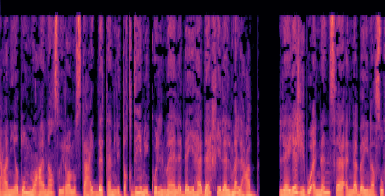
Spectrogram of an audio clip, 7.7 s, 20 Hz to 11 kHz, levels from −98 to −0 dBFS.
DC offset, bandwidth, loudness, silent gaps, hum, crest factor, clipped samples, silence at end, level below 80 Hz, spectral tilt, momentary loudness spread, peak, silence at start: under 0.1%; 10.5 kHz; -23 LUFS; 5.21-5.57 s; none; 14 dB; under 0.1%; 0 s; -66 dBFS; -6 dB/octave; 4 LU; -8 dBFS; 0 s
